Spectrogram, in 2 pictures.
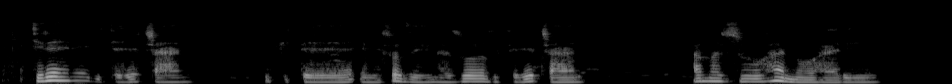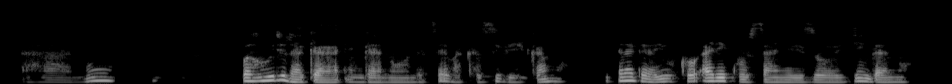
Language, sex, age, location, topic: Kinyarwanda, male, 25-35, Musanze, government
